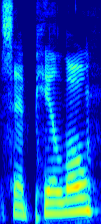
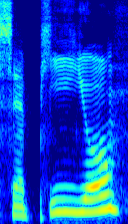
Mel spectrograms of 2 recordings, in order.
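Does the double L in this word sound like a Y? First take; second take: no; yes. First: The double L is not said as Y. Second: The double L is said as a Y sound. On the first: The speaker calls it wrong. "not cepillo" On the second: The speaker calls it right. "The double L makes a Y sound"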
